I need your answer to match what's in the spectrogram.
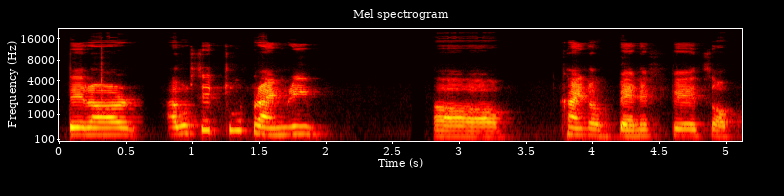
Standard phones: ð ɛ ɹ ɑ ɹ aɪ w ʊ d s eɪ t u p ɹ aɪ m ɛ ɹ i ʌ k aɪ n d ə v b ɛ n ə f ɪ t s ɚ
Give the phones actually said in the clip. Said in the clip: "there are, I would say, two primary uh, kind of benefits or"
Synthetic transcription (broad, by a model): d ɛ ɹ ɑ ɹ aɪ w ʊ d s eɪ t u p ɹ aɪ m ɛ ɹ i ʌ k aɪ n d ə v b ɛ n ə f ɪ t s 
